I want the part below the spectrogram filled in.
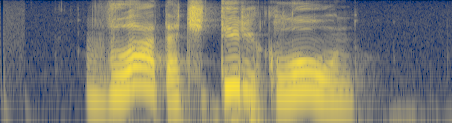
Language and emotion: Russian, angry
